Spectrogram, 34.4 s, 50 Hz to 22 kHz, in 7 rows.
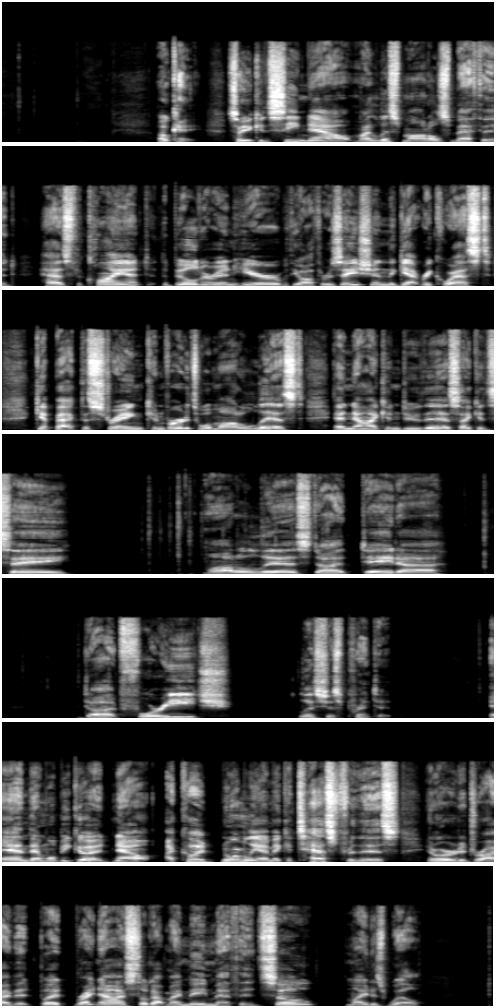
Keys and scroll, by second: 0.4 alt+shift+Up, 25.1 Tab, 30.5 Tab, 31.0 Tab, 32.9 Tab.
